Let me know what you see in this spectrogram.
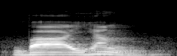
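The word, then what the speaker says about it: बाह्यम्: बाह्यम है ना, ह पहले है य बाद में बाह्य कि नहीं?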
